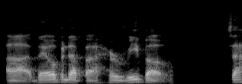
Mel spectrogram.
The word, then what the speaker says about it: Haribo: center here but uh they opened up a Haribo is that how you pronounce that Haribo yes um and those are the ones where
